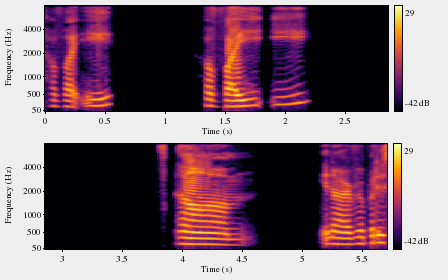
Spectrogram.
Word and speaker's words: Hawaii: that's the proper way Hawaii is the Caucasian way of saying Havi it is pronounced Havi hav um you know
